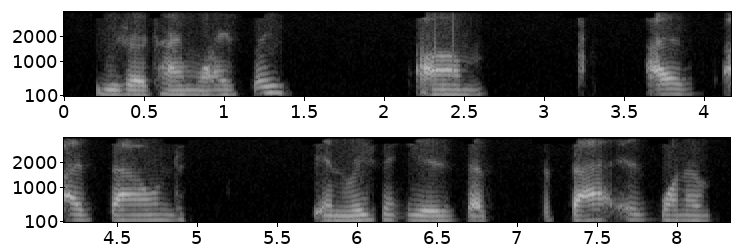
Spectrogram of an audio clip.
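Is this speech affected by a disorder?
Yes: cerebral palsy; daily walking practice down block and back set by father.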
